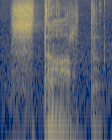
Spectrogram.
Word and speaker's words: start: Start. We would say start. Start. Like a star in the sky, but with an abrupt ending.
